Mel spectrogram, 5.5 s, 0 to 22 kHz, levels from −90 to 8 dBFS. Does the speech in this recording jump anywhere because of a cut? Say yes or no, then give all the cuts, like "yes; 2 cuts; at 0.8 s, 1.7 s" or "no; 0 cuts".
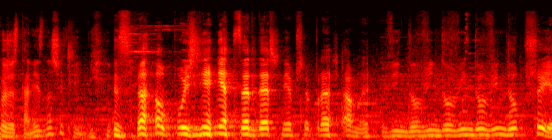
yes; 2 cuts; at 1.1 s, 3.8 s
